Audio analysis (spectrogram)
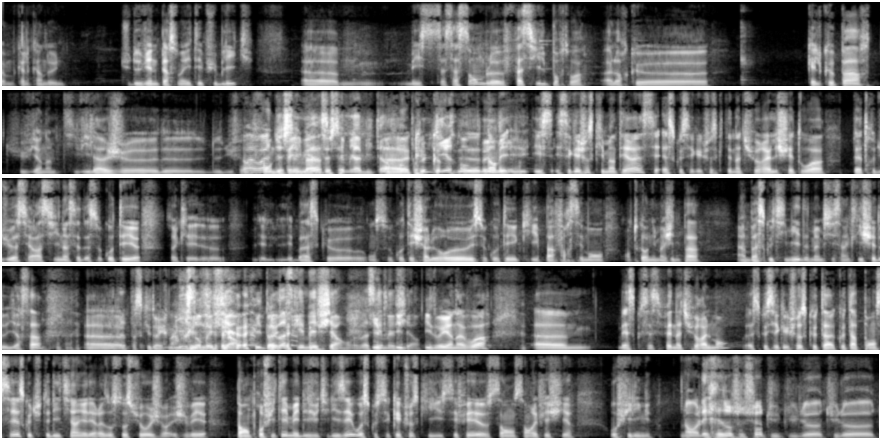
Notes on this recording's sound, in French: enregistré à la terrasse du Petit Suisse, sous le soleil de St Jean de Luz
